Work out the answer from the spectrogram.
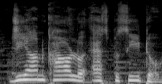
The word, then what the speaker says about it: Giancarlo Esposito: a second how do you say his name Giancarlo Esposito yeah that's his name voice Faraday in Edge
